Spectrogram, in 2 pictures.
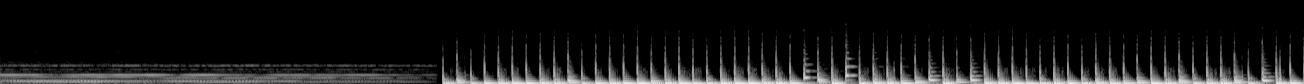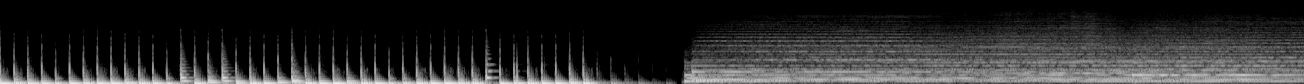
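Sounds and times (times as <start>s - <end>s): heavy bass: 4.4s - 19.4s
synthesizer arpeggio: 19.9s - 26.0s.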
